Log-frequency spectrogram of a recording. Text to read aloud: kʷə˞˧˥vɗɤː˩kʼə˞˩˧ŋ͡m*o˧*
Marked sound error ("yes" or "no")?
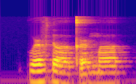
yes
